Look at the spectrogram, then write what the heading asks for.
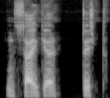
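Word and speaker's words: psychiatrist: P silent, P silent कब है? जैसे साई का मतलब साइक्यो, साइकियाट्रिस्ट मतलब, साइकियाट्रिस्ट मतलब मनोचिकित्सक, जैसे साइकोलॉजिस्ट बोलते हैं अपने, पर उसका मतलब साइकियाट्रिस्ट, साइकियाट्रिस्ट है।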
